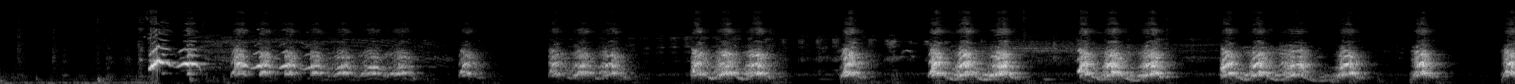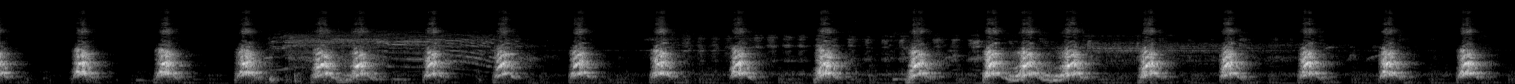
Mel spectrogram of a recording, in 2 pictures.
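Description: A Doberman barking over and over, starting about a second and a half in. The barks come in quick clusters at first, then settle into single barks about once a second. It is alarm barking at a scarecrow figure the dog is wary of.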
